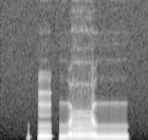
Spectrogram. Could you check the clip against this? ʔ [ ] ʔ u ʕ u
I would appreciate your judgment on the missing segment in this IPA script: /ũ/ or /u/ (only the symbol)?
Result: ũ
